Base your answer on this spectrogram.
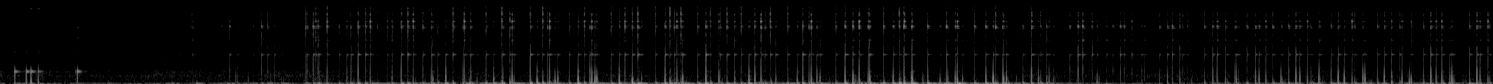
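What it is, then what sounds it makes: Glass tumbler. A hand-sized, hollow, multicolored tinted glass tumbler is held upright and tapped with fingernails. The result is a rapid, uneven stream of short, bright clinks. Each clink has a thin high ring that dies away almost at once, over a soft low thump.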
